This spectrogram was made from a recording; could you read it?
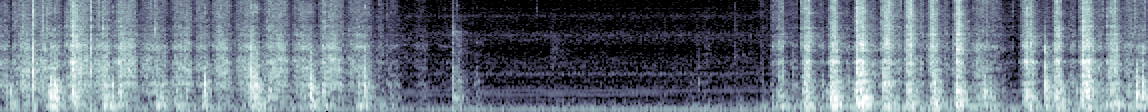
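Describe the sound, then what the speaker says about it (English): A hand router plane cutting a wooden housing down to a gauge line, rapid rhythmic rasping strokes close up, a quiet pause of a few seconds, then another run of scraping cuts. "So we use a router for that, and we set the router up down to the gauge line exactly"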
